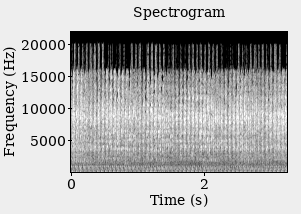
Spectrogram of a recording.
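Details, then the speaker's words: 1948 Briggs and Stratton WMB cold start and first run, bought at auction, with a clean replacement gas tank but old varnished fuel: the single-cylinder engine chugs with an even, quick beat of about two per second and no stumbles; a normal idle. "I'm surprised to started you can smell the bad gas in there there you have it too runs pretty"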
